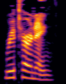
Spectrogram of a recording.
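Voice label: "returning", British English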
